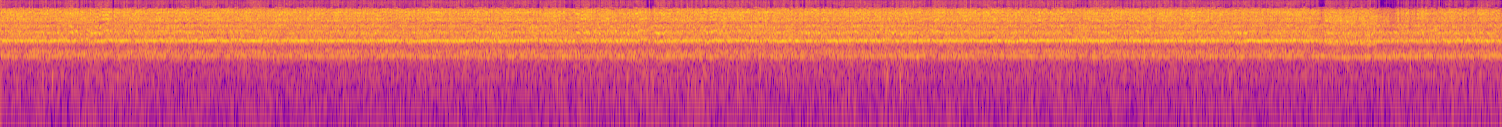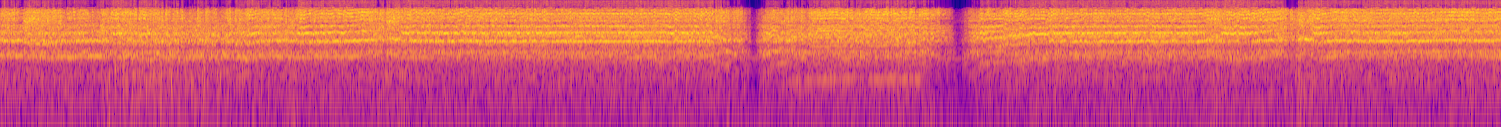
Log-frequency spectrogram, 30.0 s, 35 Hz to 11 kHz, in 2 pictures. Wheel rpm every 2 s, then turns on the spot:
230, 230, 230, 240, 230, 230, 220, 230, 220, 220, 200, 150, 140, 220, 220.
none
